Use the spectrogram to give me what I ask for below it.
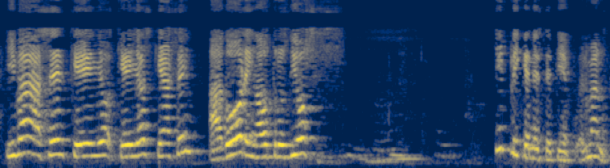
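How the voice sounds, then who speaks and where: Male pastor, high voice, chatty sermon delivery, keeps asking listeners to follow along. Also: fairly bright tone, low-quality recording. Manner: conversational preaching, frequent tag questions; paraphrases dialogue in retelling.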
